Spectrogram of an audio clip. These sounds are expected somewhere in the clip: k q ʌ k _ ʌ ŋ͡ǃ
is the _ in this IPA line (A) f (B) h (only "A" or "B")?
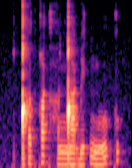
B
